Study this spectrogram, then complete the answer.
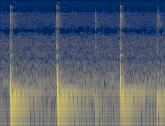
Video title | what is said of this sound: Top tonewoods and getting started | that sort of musical high-pitched ring coming off of it and i can hear two or three other overtones over the fundamental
